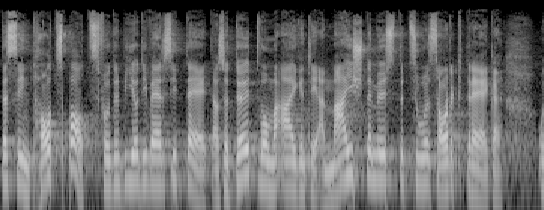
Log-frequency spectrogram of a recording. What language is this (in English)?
Swiss German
